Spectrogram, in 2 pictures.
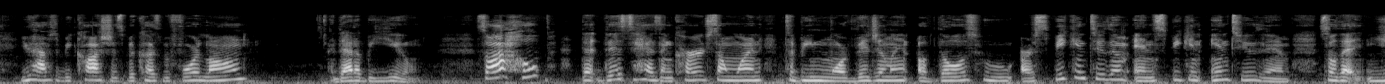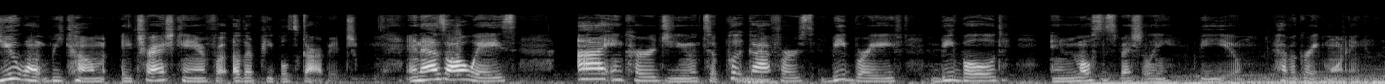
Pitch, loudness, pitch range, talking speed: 165 Hz, -19 LUFS, 140-190 Hz, 150 wpm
